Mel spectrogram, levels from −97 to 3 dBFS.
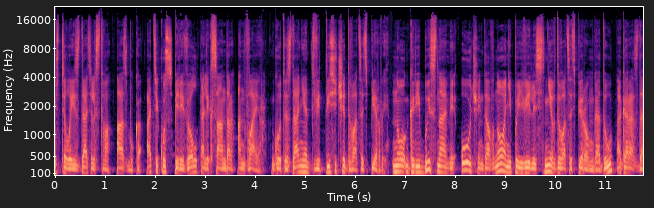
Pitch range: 120-160 Hz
